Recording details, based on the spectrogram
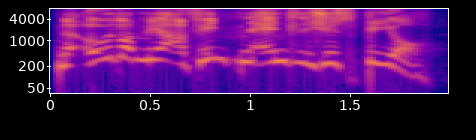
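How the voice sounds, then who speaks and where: A man's voice: very high voice, expressive, a little fast, no room sound, studio quality, voice pushed up. A man voicing a foolish, cheerful young man in a comedic storybook, talking in a goofy, chirpy voice. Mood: naive cheerful.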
